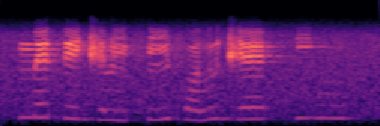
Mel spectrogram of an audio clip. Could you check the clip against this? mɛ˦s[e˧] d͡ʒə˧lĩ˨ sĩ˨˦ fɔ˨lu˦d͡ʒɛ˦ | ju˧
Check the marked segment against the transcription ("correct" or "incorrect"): correct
